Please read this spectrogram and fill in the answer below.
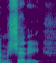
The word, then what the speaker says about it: Muschietti: Yeah, Muschietti.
